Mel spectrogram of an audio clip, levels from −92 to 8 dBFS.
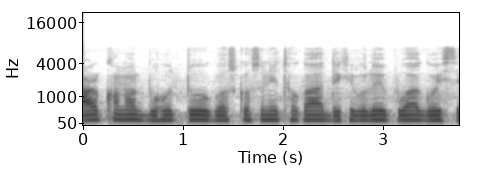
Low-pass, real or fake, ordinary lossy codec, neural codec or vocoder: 7.2 kHz; real; none; none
